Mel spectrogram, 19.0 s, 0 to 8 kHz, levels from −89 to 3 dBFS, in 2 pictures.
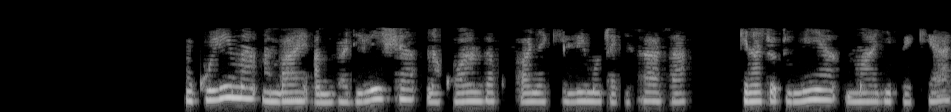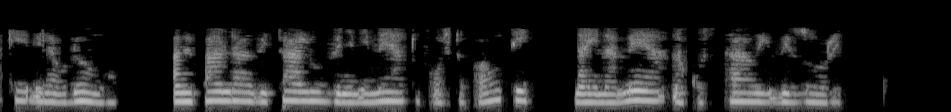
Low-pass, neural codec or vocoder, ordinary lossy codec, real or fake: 7.2 kHz; none; AAC, 16 kbps; real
